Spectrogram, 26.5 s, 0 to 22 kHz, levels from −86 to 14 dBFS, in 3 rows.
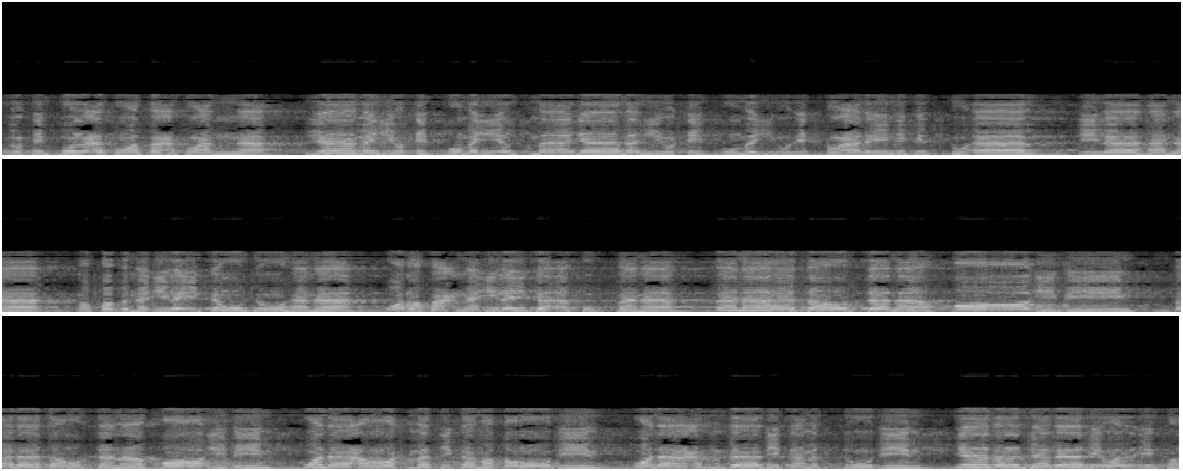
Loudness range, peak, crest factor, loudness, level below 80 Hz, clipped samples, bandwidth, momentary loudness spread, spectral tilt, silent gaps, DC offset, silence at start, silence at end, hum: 3 LU; -2 dBFS; 16 dB; -17 LUFS; -56 dBFS; under 0.1%; 9.2 kHz; 7 LU; -2 dB/octave; none; under 0.1%; 0 s; 0 s; none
